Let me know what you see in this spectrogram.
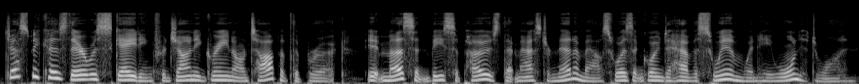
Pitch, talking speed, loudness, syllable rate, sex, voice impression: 185 Hz, 215 wpm, -20 LUFS, 5.2 syllables/s, female, feminine, very adult-like, calm, elegant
